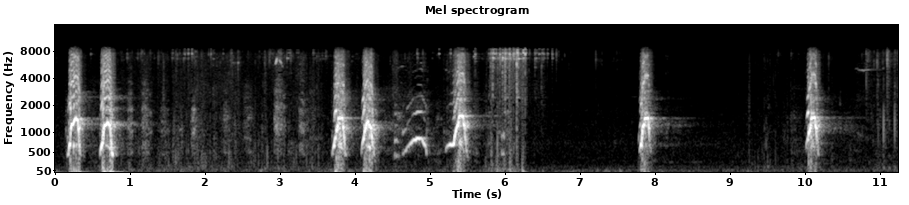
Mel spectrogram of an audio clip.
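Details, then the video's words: Dogs, Australian Shepherds and a Boston Terrier, playing in the snow after a snowstorm on 15 December 2022 while waiting for breakfast; sharp barks come in scattered pairs and singles, with a brief whine between them. "Snow Dogs Playing After The Snow Storm"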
